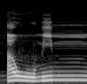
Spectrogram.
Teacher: Au fathah bertemu wawu sukun kita akan huruf lin. Au mim, mim yang bertasdid gunnah musyaddada kita dengungkan selama 3 harokat.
